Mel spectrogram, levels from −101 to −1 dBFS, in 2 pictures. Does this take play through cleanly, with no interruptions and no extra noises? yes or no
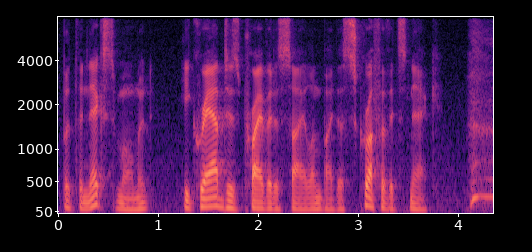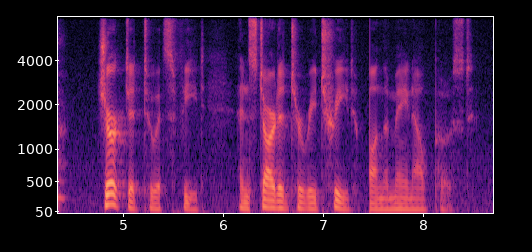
no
